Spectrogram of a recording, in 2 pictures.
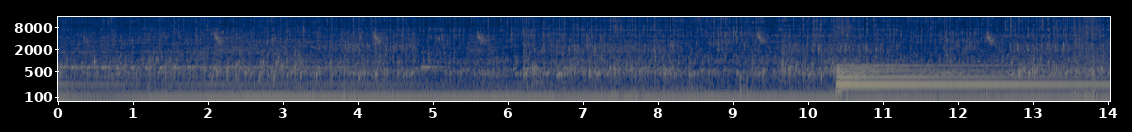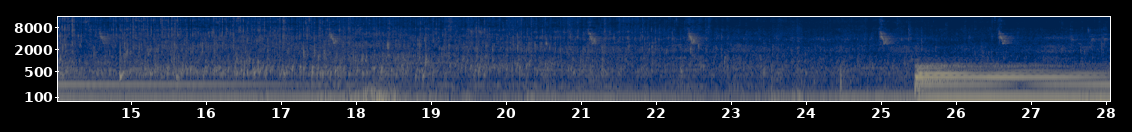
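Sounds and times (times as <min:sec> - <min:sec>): large temple bell ringing: 0:00.0 - 0:05.9, 0:10.2 - 0:20.8, 0:25.4 - 0:28.0
water trickling: 0:00.0 - 0:28.0.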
